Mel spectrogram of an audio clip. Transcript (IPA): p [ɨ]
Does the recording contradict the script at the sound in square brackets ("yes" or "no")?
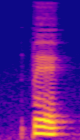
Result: yes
